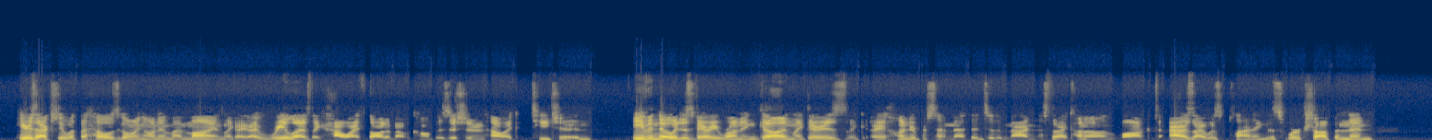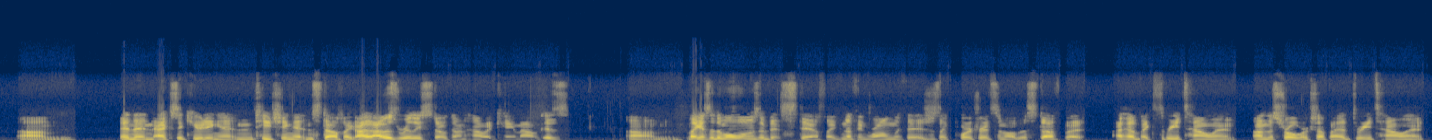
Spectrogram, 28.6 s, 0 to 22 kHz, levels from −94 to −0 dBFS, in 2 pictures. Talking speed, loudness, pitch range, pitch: 250 wpm, -18 LUFS, 105-150 Hz, 115 Hz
